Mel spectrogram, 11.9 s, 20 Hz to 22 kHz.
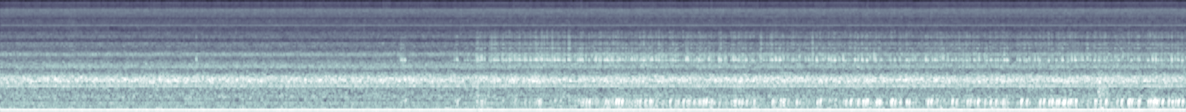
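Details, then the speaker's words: Western Digital Blue WD1600AAJS 160GB 3.5" 7200 RPM SATA hard drive from 2014, healthy with 17 hours, connected via USB adapter during file operations: steady platter hum with quick uneven seek chatter, normal healthy drive seek noise. "I'm now going to plug it in using a modern USB adapter and perform some file operations so you can hear how it sounds."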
